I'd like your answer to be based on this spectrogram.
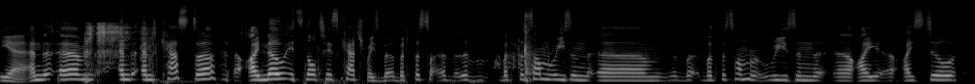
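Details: Stuttering in a male podcast host who calls himself a stammering host, on a show combining podcast and speech therapy; stuttering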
